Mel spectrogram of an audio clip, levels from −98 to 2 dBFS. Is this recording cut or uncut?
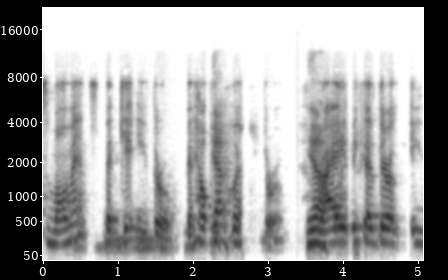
uncut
